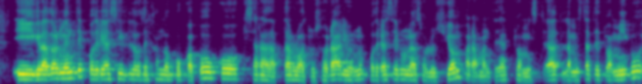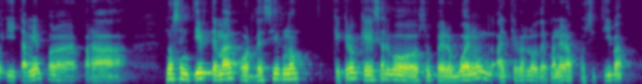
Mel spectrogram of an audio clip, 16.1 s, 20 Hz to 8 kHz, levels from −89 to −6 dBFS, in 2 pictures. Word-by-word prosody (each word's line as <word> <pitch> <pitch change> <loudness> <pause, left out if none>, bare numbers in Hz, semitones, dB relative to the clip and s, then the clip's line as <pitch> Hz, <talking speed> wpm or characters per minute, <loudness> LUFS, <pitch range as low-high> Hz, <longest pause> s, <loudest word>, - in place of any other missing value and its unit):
y 135 -1 +5
gradualmente 155 +6 +6
podrías 140 -5 0
irlo 135 -2 -2
dejando 130 0 -4
poco 125 0 -3
a - - -10
poco. 155 -3 +2
Quizás 130 -3 -5
adaptarlo 120 +2 0
a 105 - -4
tus 105 0 -14
horarios, 130 +1 +2
¿no? 135 +1 -5
Podría 120 +1 -2
ser 135 +1 -6
una 125 -3 +1
solución 110 - -1
para - - -2
mantener 110 +3 -7
tu - - -15
amistad 105 +5 -2
la - - -3
amistad 110 +5 -4
de 130 -2 -5
tu 125 - -10
amigo, 135 +10 0
y 110 -1 -9
también 130 +6 0
para 110 -3 -4
para 105 -1 -4 0.5
no 145 0 +4
sentirte 155 0 +3
mal 145 +3 +5
por 120 -1 -1
decir 145 +6 -1
"no", 150 +1 +1 0.3
que - - -11
creo 155 +2 +1
que 130 -5 0
es 125 +3 -8
algo 130 -6 +3
superbueno. 125 +7 +1
Hay 105 0 -4
que 115 +1 -9
verlo 115 0 -3
de - - -5
manera 110 +4 -2
positiva, 95 0 -6
130 Hz, 185 wpm, -21 LUFS, 115-145 Hz, 0.5 s, gradualmente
